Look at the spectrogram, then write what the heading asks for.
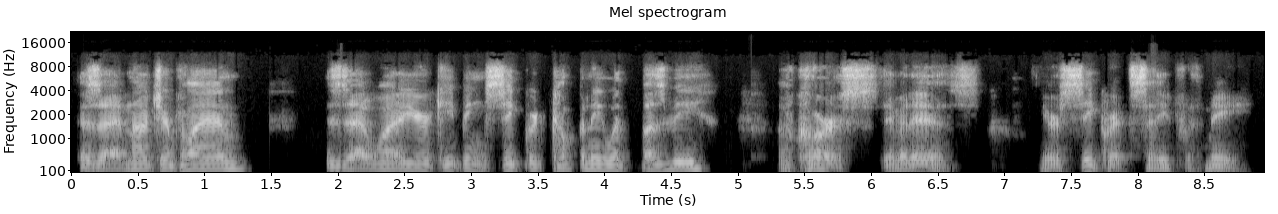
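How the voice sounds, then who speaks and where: A man playing a sly, scheming boat captain in a radio play, insinuating and mock-polite with a gravelly voice. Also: mid-range voice, expressive, a little slow, fairly bright tone, exaggerated voice. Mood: smooth, probing. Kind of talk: radio drama acting with confiding narration.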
